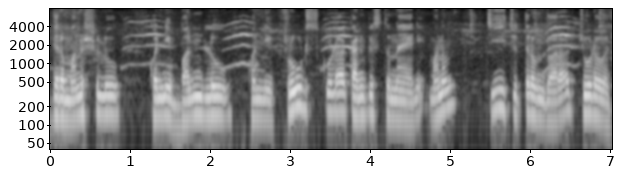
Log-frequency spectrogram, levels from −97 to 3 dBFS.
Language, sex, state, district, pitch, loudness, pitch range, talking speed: Telugu, female, Andhra Pradesh, Sri Satya Sai, 145 Hz, -19 LUFS, 135-165 Hz, 110 wpm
